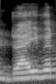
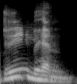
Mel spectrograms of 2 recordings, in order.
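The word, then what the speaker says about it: driven: চালান চালানো চালিয়েছে চালিয়েছে এটা ড্রাইভেন বলব না এটা বলব ড্রিভেন ড্রিভেন সে একটা গাড়ি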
